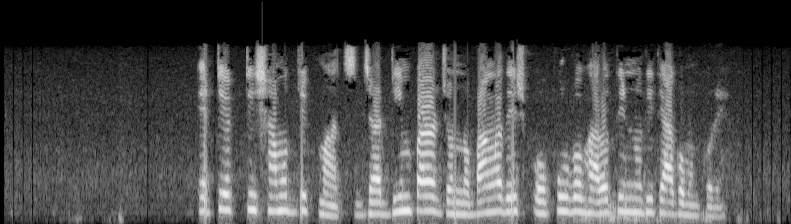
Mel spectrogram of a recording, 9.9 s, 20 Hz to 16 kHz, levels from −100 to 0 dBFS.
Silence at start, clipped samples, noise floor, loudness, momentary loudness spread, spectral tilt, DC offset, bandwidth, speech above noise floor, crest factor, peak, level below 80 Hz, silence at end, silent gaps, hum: 1.5 s; under 0.1%; -54 dBFS; -13 LUFS; 9 LU; -3.5 dB/octave; under 0.1%; 7.8 kHz; 41 dB; 14 dB; 0 dBFS; -52 dBFS; 0.85 s; none; none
